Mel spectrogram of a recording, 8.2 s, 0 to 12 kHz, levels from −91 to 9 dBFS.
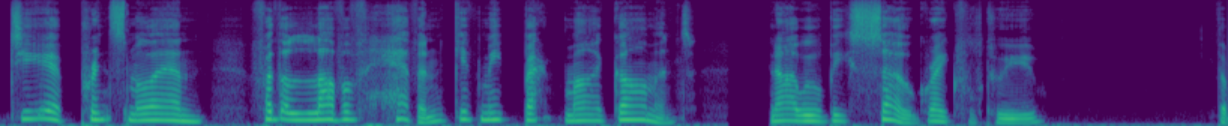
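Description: A clipped start after a pause occurs at 5.10 to 5.14 s. After a 0.32 s gap, the output device had dropped into a low-power state and had not re-locked when speech resumed, so about 37 ms of onset is lost and the next word begins abruptly, missing its first sounds.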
